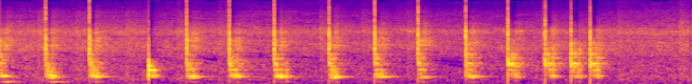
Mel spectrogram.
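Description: A wooden mallet knocks wooden pegs into a board in quick, steady blows.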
